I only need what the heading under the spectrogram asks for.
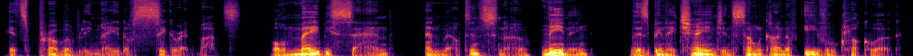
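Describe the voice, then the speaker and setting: A man voicing a cool, sly, goading inner voice in a video game, narrating in the second person with deliberate, savored words. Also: a little mellow, no room sound, studio quality, heavily acted. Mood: wry. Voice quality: very deep, gravelly, husky.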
